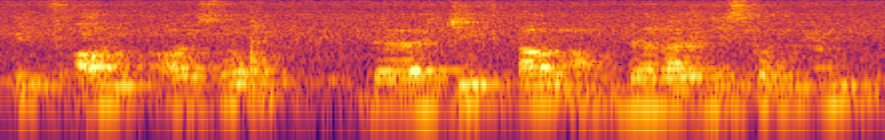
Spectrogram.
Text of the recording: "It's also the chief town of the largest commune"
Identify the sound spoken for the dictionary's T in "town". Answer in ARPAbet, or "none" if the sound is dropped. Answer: T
